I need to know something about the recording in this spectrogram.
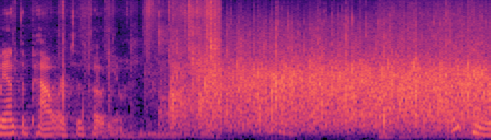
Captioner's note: applause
